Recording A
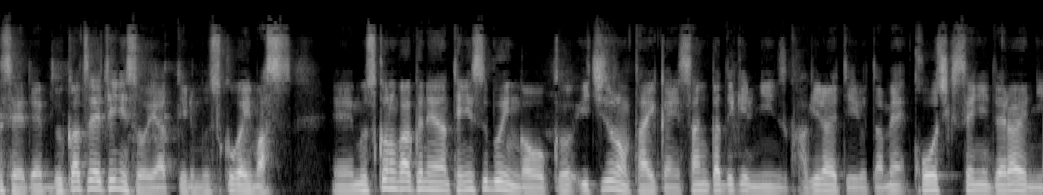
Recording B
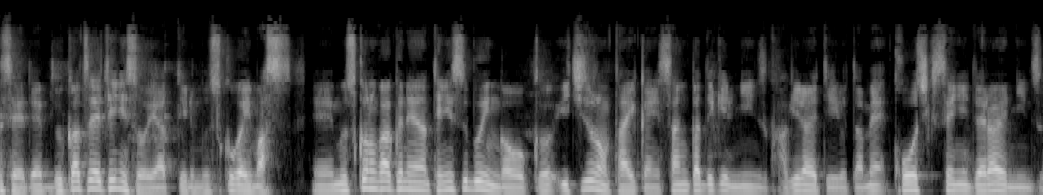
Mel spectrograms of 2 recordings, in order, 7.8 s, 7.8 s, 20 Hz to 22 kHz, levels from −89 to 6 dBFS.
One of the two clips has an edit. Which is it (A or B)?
B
